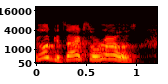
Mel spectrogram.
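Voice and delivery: high, slowed, teasing tone.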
